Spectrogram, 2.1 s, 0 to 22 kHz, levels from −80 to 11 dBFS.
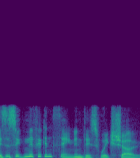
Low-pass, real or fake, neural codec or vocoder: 7.2 kHz; fake; codec, 16 kHz, 0.8 kbps, ZipCodec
